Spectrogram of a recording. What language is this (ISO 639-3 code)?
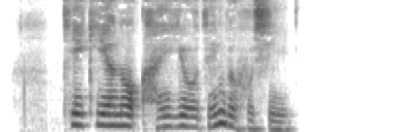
jpn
